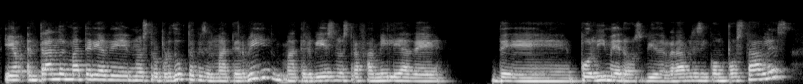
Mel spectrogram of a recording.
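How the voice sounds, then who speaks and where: A speaker giving a technical presentation for a company, explaining carefully while often pausing to search for words. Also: mid-range voice, mellow. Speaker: company representative presenting a product. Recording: dull lo-fi recording.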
